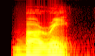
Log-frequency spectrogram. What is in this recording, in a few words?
"berith", Hebrew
